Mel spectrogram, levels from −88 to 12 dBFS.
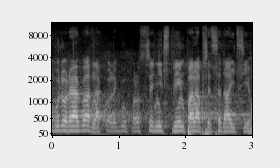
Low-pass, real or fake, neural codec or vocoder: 10.8 kHz; real; none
